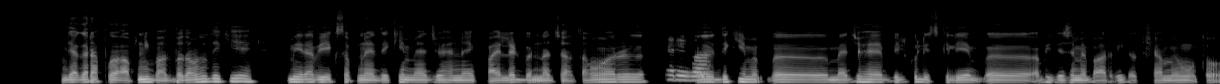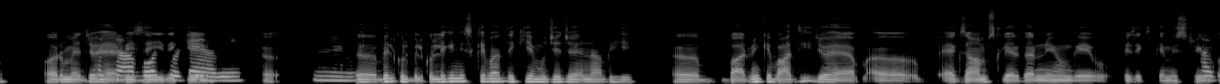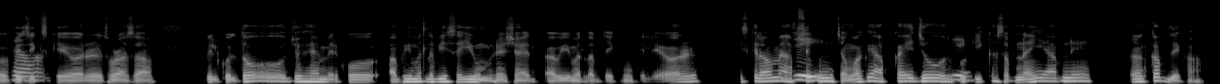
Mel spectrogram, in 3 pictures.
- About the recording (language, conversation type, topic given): Hindi, unstructured, आपके भविष्य के सबसे बड़े सपने क्या हैं?
- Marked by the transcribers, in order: "अगर" said as "जगर"; in English: "एग्ज़ाम्स क्लियर"; in English: "बुटीक"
